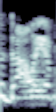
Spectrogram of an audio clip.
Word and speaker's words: Sedalia: Yes, yeah, Sedalia rhymes with Dr. Dahlia.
